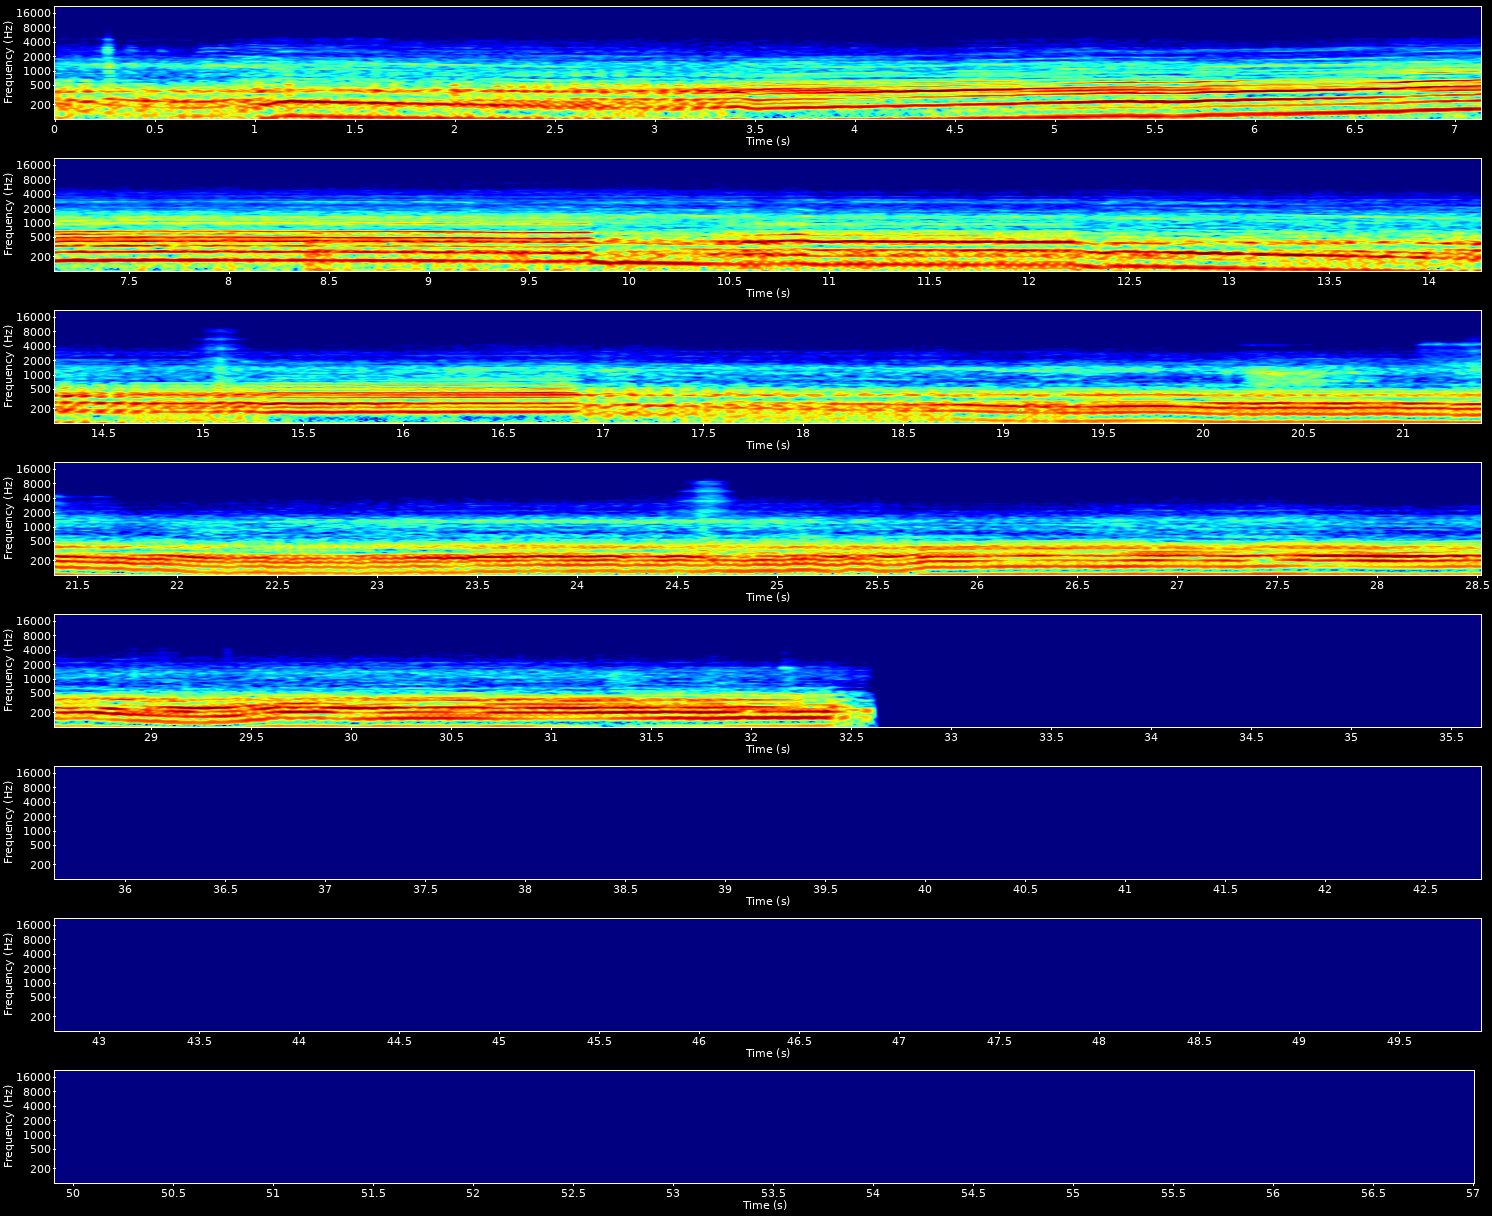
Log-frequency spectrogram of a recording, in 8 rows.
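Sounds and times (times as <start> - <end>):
motorcycle engine revving: 0.0 - 32.6.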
